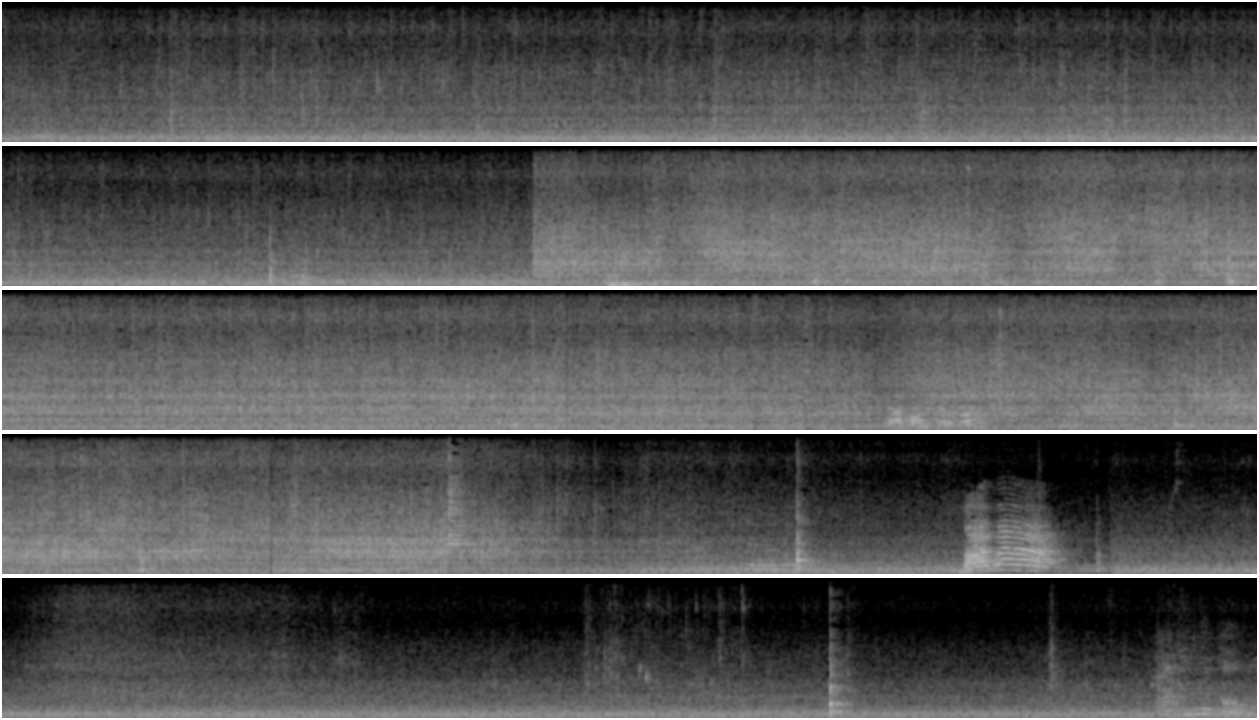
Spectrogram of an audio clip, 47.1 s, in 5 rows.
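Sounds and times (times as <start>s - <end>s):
chicken sizzling in a pan: 13.4s - 33.4s.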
